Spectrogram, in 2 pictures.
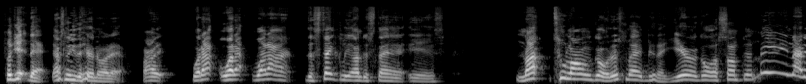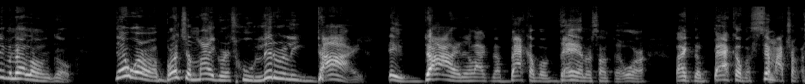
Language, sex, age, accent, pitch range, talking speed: English, male, 20-39, American, 180-270 Hz, 240 wpm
